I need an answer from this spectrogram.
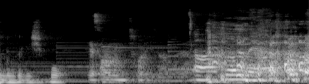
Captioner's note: laugh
